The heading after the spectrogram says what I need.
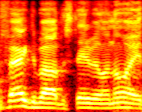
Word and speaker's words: Illinois: about the state of Illinois the S is silent now how annoying is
